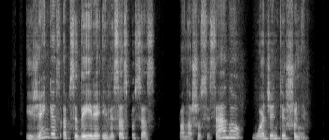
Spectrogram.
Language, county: Lithuanian, Kaunas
